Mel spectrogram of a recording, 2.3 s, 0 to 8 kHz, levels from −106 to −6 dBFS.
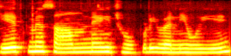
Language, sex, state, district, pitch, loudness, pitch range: Hindi, female, Maharashtra, Chandrapur, 220 Hz, -14 LUFS, 210-235 Hz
